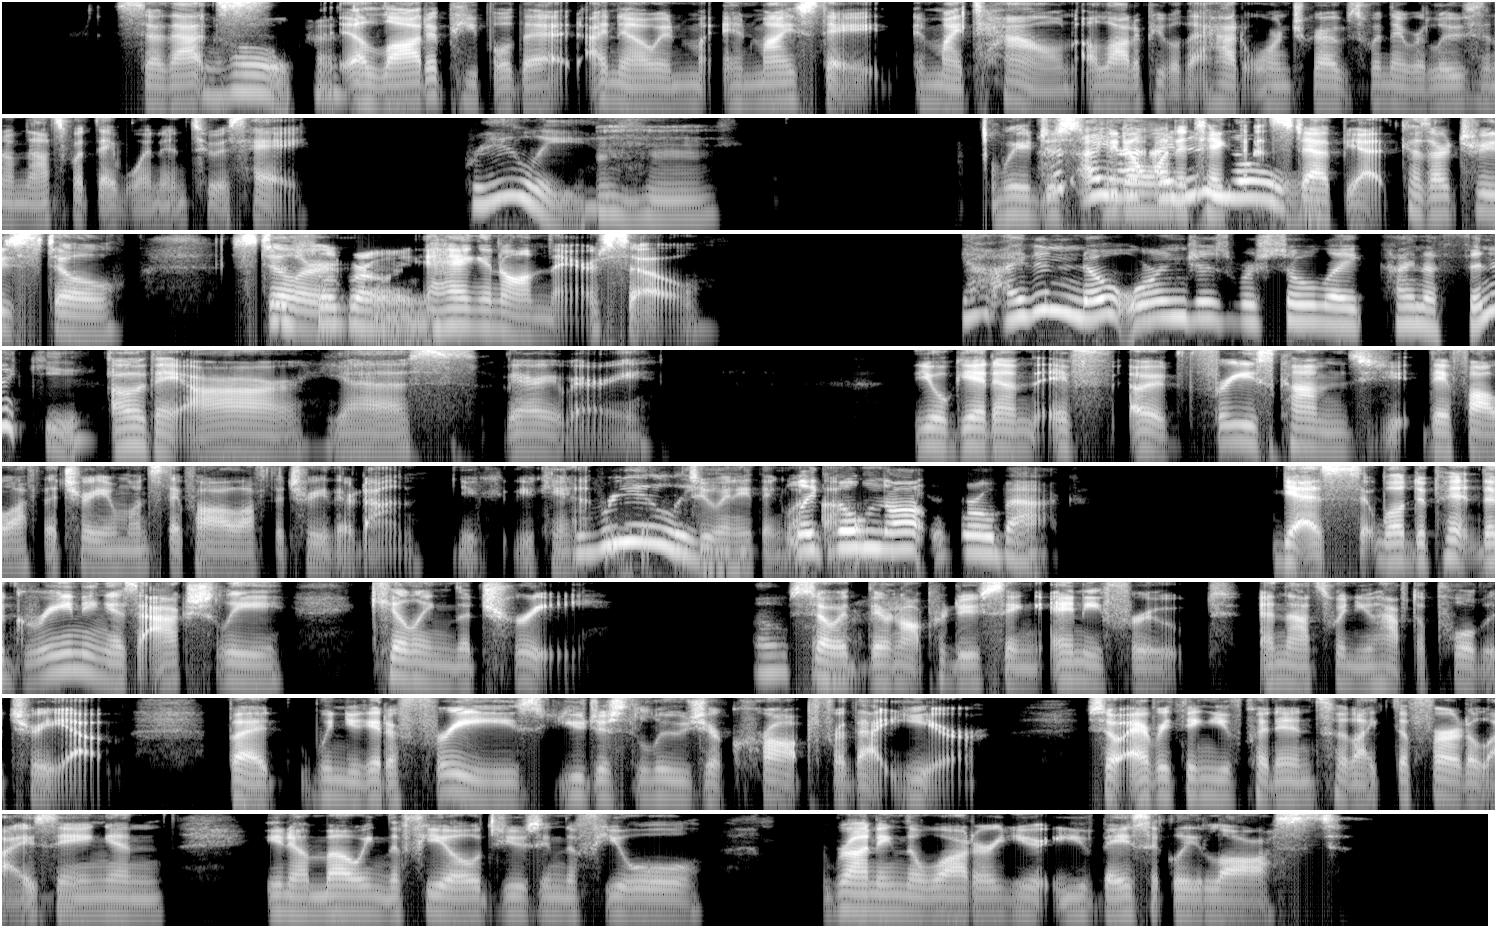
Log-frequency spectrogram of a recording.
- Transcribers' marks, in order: none
- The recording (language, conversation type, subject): English, unstructured, How do you deal with the fear of losing your job?
- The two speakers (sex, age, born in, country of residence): female, 40-44, Ukraine, United States; female, 50-54, United States, United States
